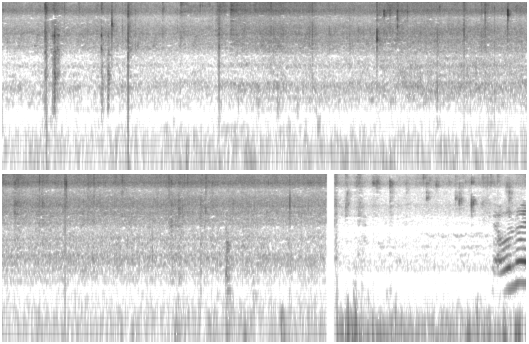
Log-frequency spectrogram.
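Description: Chili fritters coated in gram-flour batter sizzle in hot oil, giving a steady, close frying hiss with scattered crackles and pops. Near the end the sound cuts off briefly and some handling noise follows.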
